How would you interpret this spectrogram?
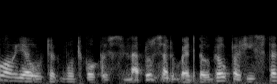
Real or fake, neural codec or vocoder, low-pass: fake; codec, 16 kHz, 2 kbps, FreqCodec, smaller model; 7.2 kHz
